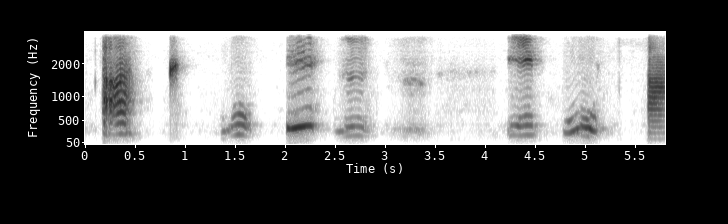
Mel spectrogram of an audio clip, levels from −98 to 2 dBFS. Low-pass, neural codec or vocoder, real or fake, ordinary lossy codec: 3.6 kHz; codec, 24 kHz, 0.9 kbps, WavTokenizer, medium speech release version 2; fake; none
